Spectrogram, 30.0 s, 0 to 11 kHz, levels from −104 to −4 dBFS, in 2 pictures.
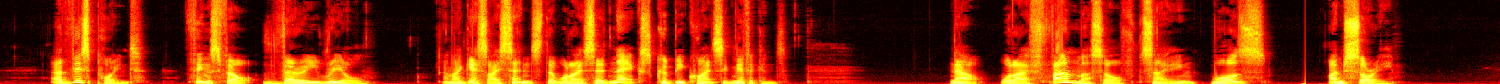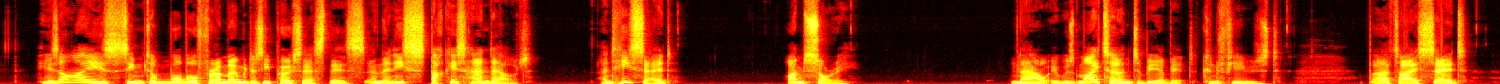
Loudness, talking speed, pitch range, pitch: -18 LUFS, 135 wpm, 115-170 Hz, 145 Hz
